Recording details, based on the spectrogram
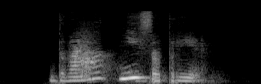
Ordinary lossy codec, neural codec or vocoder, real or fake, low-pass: AAC, 32 kbps; codec, 44.1 kHz, 0.9 kbps, DAC; fake; 19.8 kHz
